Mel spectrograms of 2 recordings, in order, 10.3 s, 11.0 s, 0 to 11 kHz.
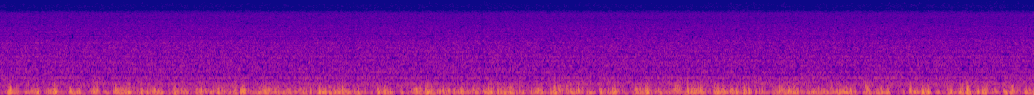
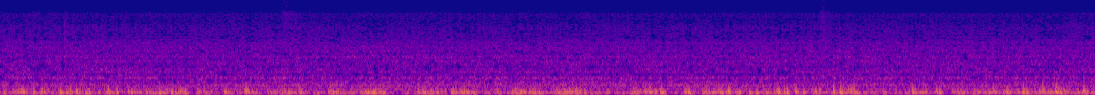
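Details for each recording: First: Good runner as well as a preformer .. just has a some balance issues . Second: Lasko Cool Colors 20-inch box fan from 2019 on low speed: soft, even air rumble, no knock or rattle, hardly any vibration; runs smoothly despite known balance issues.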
